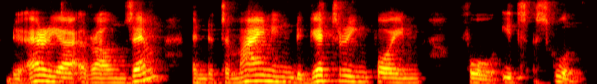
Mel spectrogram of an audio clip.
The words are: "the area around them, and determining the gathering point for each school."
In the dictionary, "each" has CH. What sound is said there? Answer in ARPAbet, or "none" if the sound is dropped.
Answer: S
